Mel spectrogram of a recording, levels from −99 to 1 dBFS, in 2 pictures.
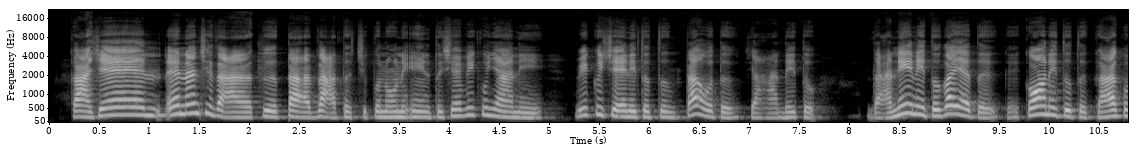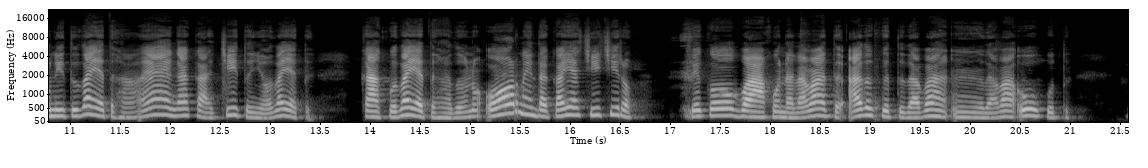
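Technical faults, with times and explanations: Nothing stood out on careful listening to this speech recording.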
